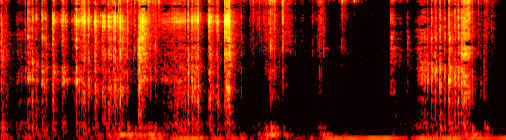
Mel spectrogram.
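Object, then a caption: Bar of soap. A solid white rectangular bar of dry soap, held in the hand, is scraped with a utility knife blade. Quick, dry, bright scratching strokes come in a rapid run of short rasps over a faint low hum.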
